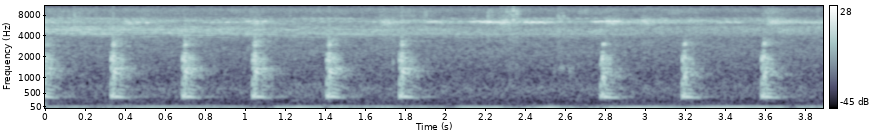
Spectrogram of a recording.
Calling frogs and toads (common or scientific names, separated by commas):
blacksmith tree frog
